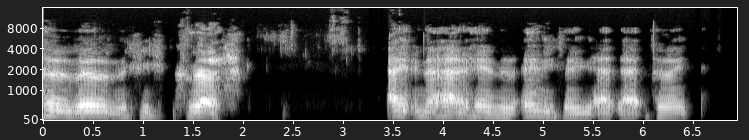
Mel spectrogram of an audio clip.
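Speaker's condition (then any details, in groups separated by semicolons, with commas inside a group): Moebius syndrome; severe nerve damage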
